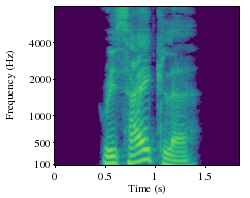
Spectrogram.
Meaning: inflection of recyceln: 1. first-person singular present 2. first/third-person singular subjunctive I 3. singular imperative
- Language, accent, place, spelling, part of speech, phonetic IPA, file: German, Germany, Berlin, recycle, verb, [ˌʁiˈsaɪ̯klə], De-recycle.ogg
